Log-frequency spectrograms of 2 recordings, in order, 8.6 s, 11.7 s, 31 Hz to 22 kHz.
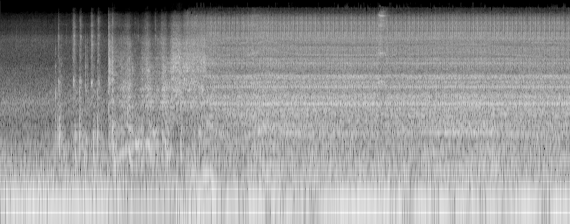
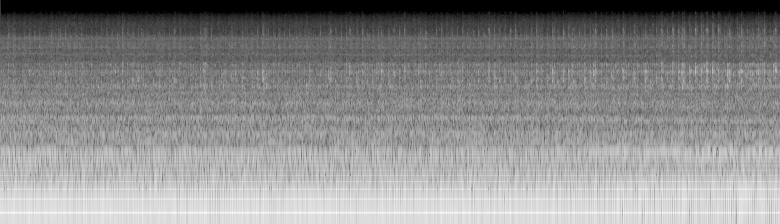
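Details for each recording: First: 1955 Chevy with new exhaust, running on fuel squirted into the carburetor because the tank sending unit is inoperative, temperature gauge just under half: cranks, catches, then a rough idle with a steady high buzz; owner suspects something hitting the fan, cause unknown. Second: 1955 Chevy after a new exhaust head pipe and small muffler, running only on fuel poured into the carburetor bowl: steady, deep, throaty exhaust rumble at an even idle with no ticks, knocks or leaks; normal exhaust note.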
